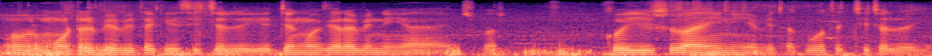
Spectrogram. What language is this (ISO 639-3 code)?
urd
